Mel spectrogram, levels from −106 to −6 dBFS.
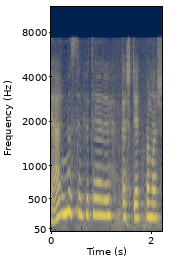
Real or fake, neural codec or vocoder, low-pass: fake; codec, 16 kHz, 0.5 kbps, FunCodec, trained on LibriTTS, 25 frames a second; 7.2 kHz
